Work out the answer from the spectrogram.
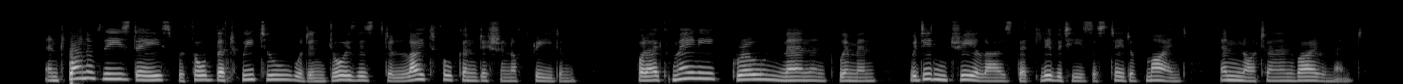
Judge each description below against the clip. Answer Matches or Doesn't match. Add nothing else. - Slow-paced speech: Doesn't match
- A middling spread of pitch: Matches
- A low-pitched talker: Doesn't match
